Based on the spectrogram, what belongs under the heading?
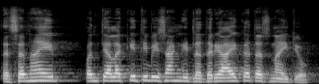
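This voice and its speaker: A man's voice: fairly high pitch, a little fast, darkish tone, pitched above the performer's own voice, close to an everyday voice. A bitter young farmer grumbles in a plain, everyday voice, voiced by a man narrating a story. He sounds weary and resentful, close to the storyteller's own tone.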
